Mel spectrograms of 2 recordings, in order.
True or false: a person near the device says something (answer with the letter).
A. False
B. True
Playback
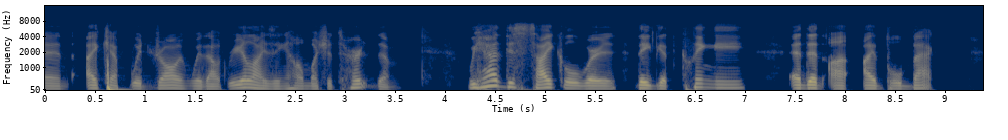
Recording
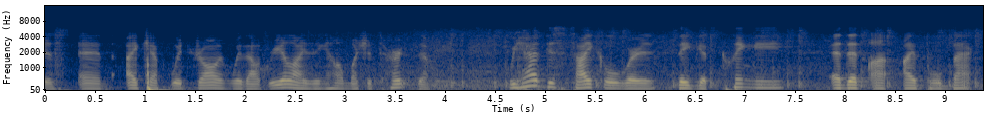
A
